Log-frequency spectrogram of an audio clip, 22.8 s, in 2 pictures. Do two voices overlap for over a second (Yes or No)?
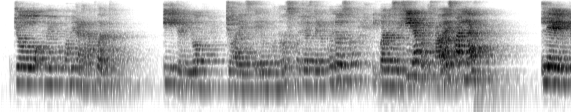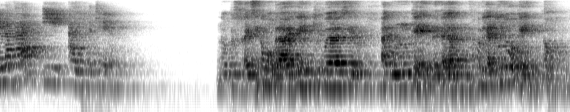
No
